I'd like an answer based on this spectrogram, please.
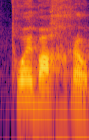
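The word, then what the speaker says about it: תועבה: 히브리어로 이렇게 발음해요. 이거 중요한데 뭐라고 바하면 이렇게 바라 토에바흐라고 발음하거든요.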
